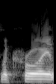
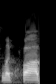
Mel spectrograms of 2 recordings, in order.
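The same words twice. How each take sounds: First: The second syllable rhymes with enjoy. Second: The second syllable does not rhyme with enjoy. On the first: This is how the company says it. The speaker calls it right. "they say it's pronounced LaCroix like enjoy" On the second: This is how people expect it to be said. The speaker calls it wrong. "you would think it was pronounced LaCroix"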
